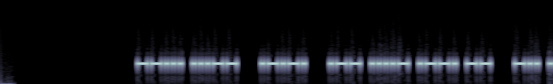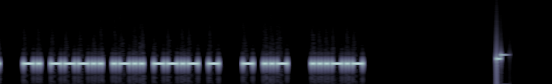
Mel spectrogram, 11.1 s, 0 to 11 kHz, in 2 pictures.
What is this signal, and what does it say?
Morse code, heard as a keyed tone, about 34 wpm, 700 Hz. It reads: 73 <AR> W4PM DE N8LQT TU <SK>
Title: Practice QSO - Exchange 4 - Ending - 35wpm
